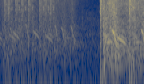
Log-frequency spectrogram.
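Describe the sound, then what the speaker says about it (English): Gunshots in the video game Roblox: a rapid run of automatic-style shots, then a brief lull and a louder, closer burst of firing at the end, with no talking. "Why are niggas shooting at us for no reason?"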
